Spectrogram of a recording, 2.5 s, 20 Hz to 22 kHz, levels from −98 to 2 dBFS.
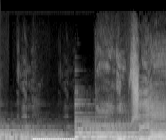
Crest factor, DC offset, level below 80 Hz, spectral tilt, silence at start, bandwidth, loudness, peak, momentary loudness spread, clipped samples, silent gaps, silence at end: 16 dB; under 0.1%; -20 dBFS; -6.5 dB/octave; 0 s; 14.5 kHz; -19 LUFS; 0 dBFS; 9 LU; under 0.1%; none; 0 s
